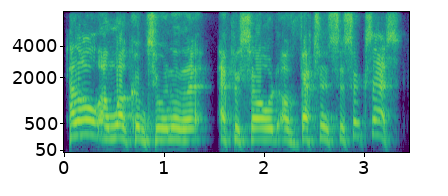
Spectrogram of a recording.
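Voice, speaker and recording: A man's voice: sits high, brisk, dark tone. A man hosting a veterans' podcast, enthusiastic and upbeat, with fillers and self-corrections as he talks. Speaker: podcast host.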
